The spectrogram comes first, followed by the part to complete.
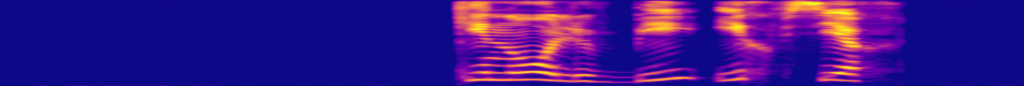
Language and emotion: Russian, neutral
